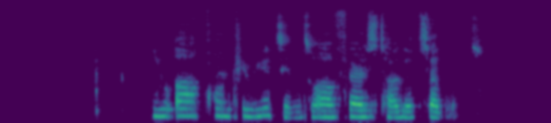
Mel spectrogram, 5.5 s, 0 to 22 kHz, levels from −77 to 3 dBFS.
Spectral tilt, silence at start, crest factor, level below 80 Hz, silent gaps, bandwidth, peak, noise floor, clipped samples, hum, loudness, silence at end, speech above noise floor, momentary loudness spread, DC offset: -5 dB/octave; 0.95 s; 18 dB; -80 dBFS; none; 16 kHz; -14 dBFS; -87 dBFS; under 0.1%; none; -31 LUFS; 0.7 s; 56 dB; 15 LU; under 0.1%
